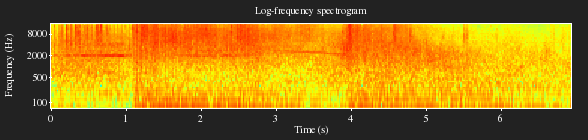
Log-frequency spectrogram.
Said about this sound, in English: The destroyer is thumped by a murder of dive bombers, emerging from the sea spray with her bow pouring black smoke, seemingly chomped by shark attack.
